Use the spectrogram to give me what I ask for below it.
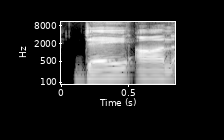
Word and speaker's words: Dayana: sentence of this bio my name is diana parentheses day on uh like spending a day on a beach and i'm a composer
